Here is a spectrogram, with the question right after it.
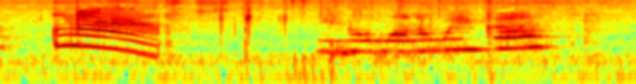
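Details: Domestic cat making weird noises: a loud meow falling in pitch, then quieter wavering, drawn-out mews with a steady low hum in the background.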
